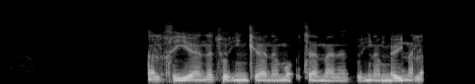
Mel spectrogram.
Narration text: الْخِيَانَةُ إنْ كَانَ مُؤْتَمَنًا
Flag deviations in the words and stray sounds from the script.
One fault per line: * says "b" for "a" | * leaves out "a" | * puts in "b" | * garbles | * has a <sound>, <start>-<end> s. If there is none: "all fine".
* garbles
